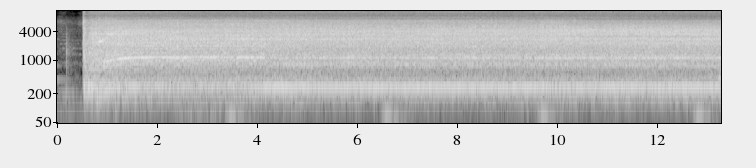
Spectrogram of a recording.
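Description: A kitchen blender starts after a brief quiet moment and then whirs steadily at high speed, beating vinegar and cooking oil into mayonnaise. The motor runs loud and constant to the end.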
